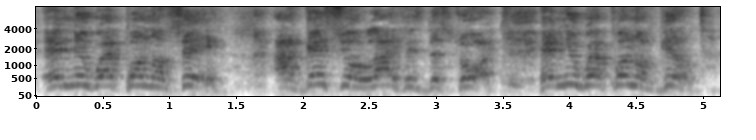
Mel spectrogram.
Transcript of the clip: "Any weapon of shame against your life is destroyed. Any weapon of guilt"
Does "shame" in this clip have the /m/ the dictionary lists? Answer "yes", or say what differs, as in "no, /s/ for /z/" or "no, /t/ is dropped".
no, /m/ is dropped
